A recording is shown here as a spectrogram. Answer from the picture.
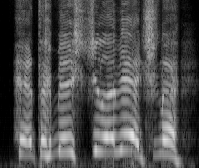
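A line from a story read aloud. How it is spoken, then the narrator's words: Shrieking. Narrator (Russian): завизжал крысолов номер два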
